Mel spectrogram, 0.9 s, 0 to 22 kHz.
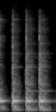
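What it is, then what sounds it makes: Fully seated brake pad retaining pin. A metal brake pad retaining pin on a Ferrari brake caliper is tapped in with a drift. Four sharp, ringing taps with a clear tone near 395 Hz each decay quickly. The pin gives the solid sound of being fully seated and needs no more force.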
